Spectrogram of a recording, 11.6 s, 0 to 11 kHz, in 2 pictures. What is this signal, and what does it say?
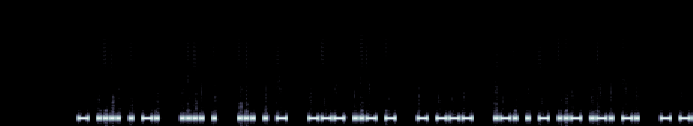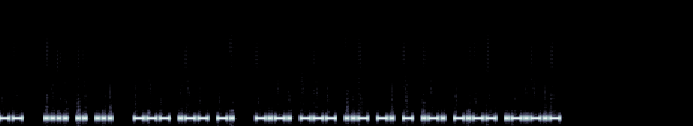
Morse code, heard as a keyed tone, about 46 wpm, 700 Hz. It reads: THEN HE SET OUT TO RETURN TO HIS OWN COUNTRY.
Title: Sentences from Top 1000 Words - Review Part 1 - 45wpm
